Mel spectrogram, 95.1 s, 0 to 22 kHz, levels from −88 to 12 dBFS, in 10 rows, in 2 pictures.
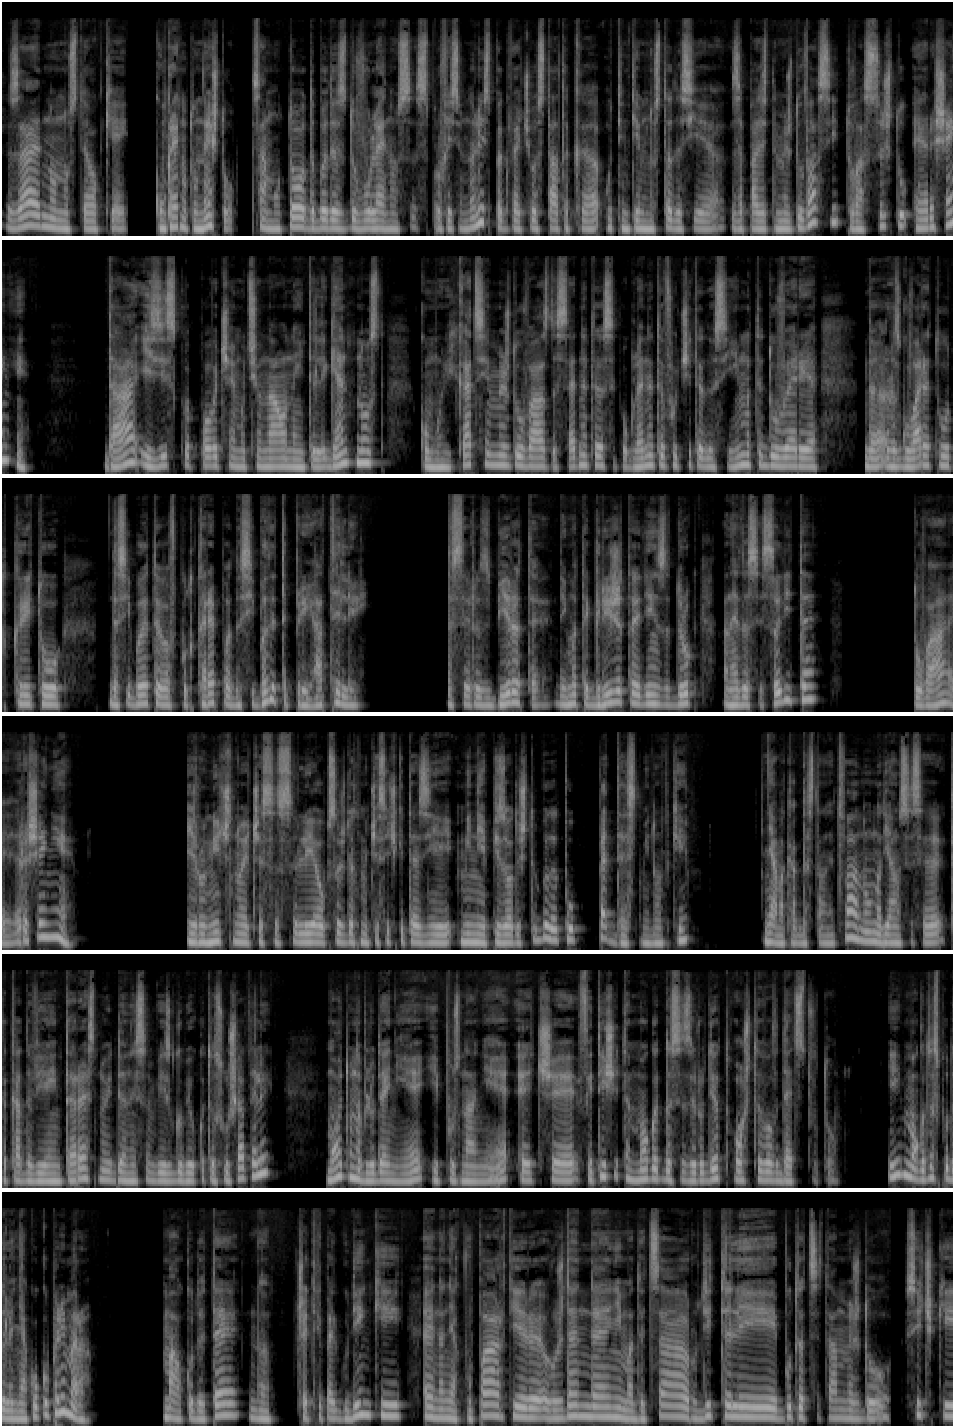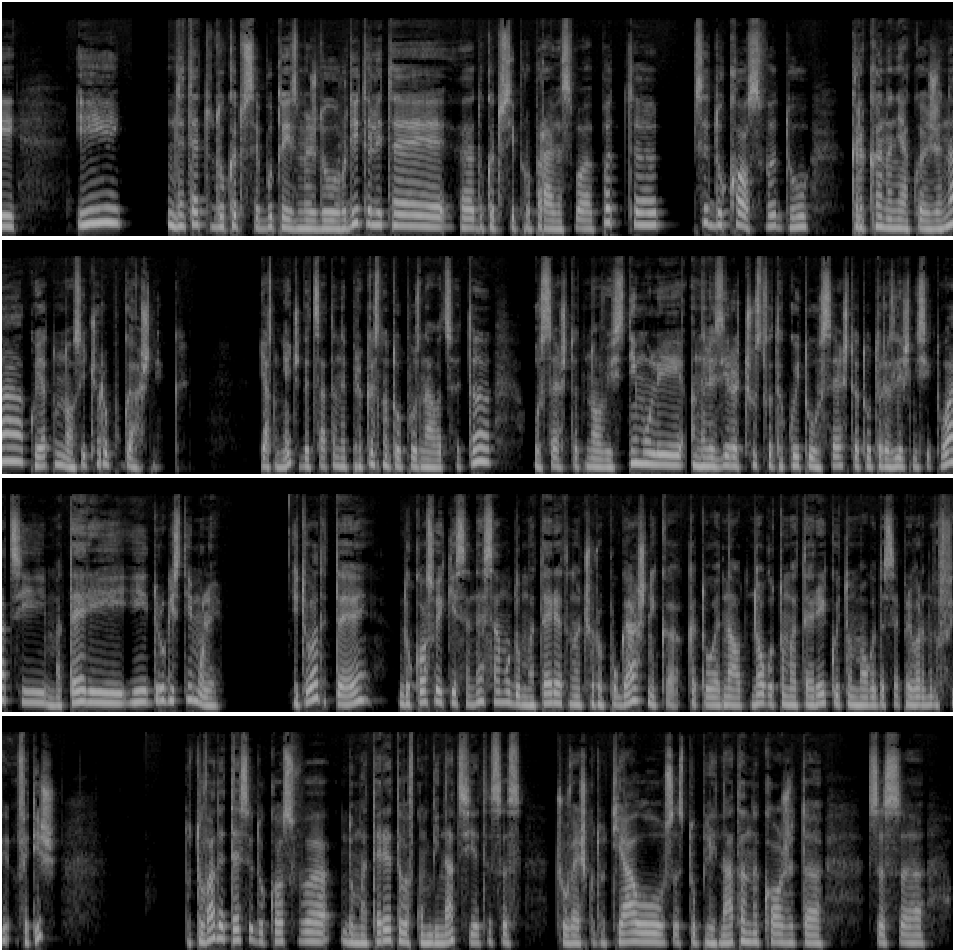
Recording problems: uneven, jittery; strongly; from 1.5 s to 1:30

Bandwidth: 16 kHz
